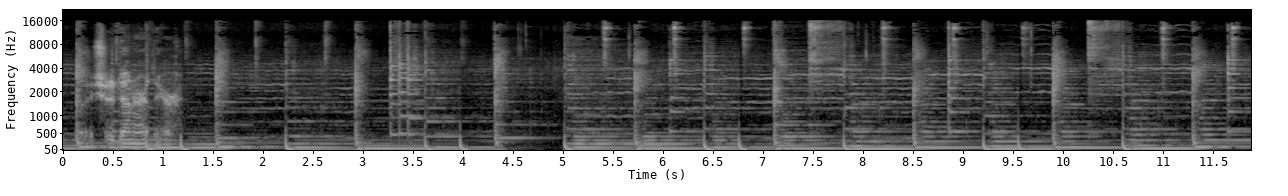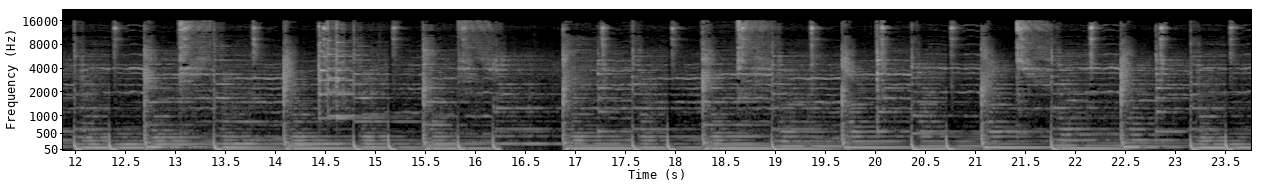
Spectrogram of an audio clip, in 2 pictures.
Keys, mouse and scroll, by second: 5.5 ctrl+r, 8.1 ctrl+z, 9.6 g, 16.1 ctrl+r, 17.6 3, 19.2 x, 20.7 1, 22.1 ctrl+b.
